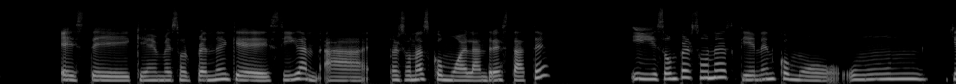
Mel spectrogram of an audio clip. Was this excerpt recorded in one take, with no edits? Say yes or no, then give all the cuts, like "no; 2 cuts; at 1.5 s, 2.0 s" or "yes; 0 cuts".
no; 2 cuts; at 3.8 s, 7.3 s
